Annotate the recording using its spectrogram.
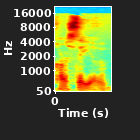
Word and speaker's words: Coursera: I kept pronouncing it as Coursera, but I was told it's pronounced Coursera.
